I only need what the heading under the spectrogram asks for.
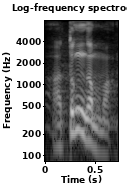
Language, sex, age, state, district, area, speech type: Sanskrit, male, 45-60, Karnataka, Kolar, urban, spontaneous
